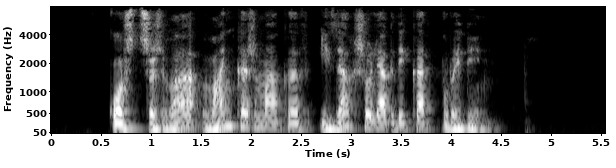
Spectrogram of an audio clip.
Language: Mari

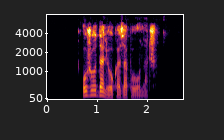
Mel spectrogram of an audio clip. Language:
Belarusian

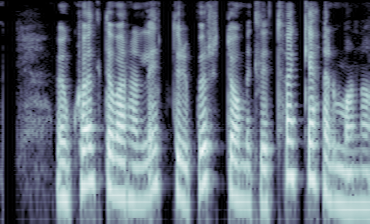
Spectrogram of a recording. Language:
Icelandic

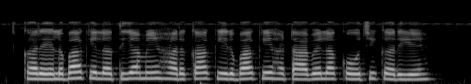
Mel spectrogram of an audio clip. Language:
Magahi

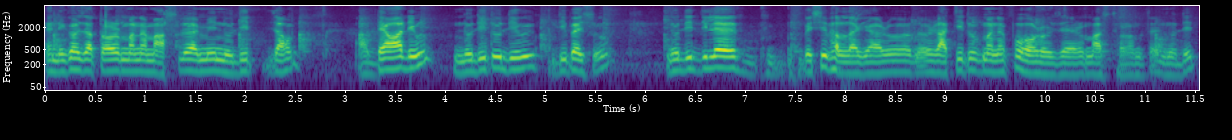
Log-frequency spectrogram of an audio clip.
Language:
Assamese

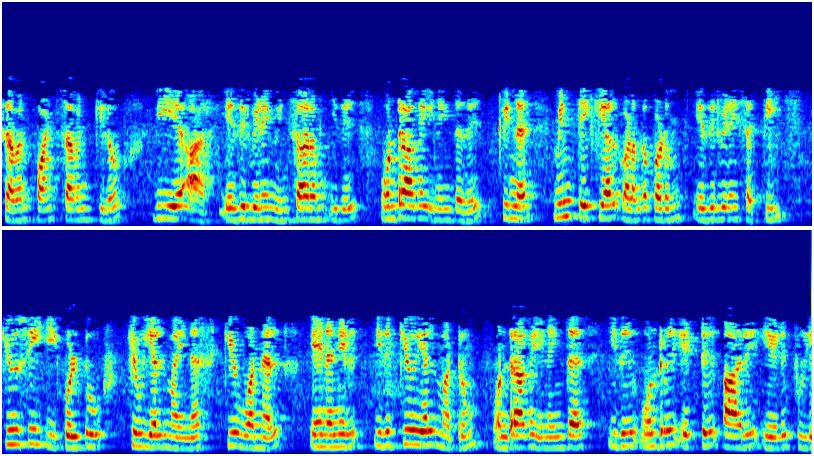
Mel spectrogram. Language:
Tamil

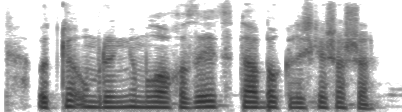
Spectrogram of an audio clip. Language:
Uzbek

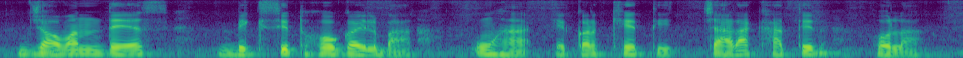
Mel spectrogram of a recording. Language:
Bhojpuri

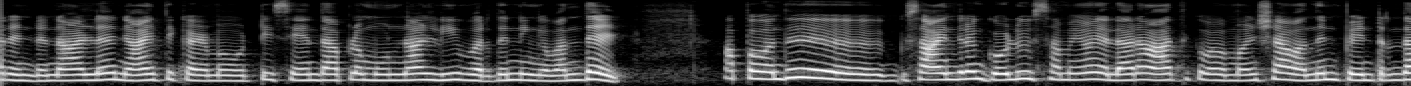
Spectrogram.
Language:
Tamil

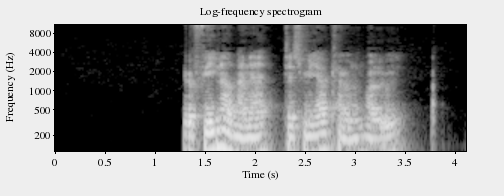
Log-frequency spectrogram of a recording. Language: Danish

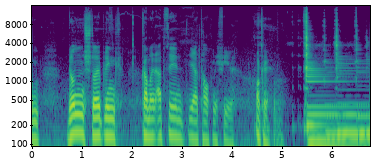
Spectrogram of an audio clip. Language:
German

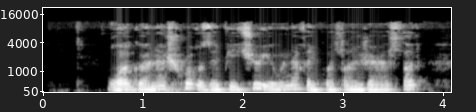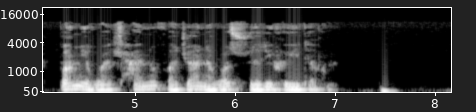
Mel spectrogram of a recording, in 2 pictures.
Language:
Kabardian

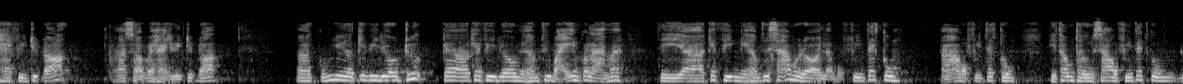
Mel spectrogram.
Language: Vietnamese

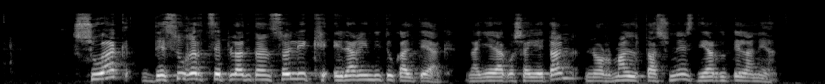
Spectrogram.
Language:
Basque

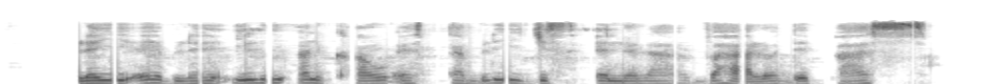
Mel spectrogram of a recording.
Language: Esperanto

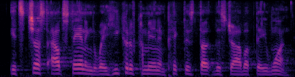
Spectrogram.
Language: English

